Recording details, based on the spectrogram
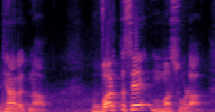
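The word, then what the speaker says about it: वर्त्स्य: और मसूड़ों को संस्कृत में वर्त से बोलते हैं, बहुत सारे वत्सर्य भी बोल देते हैं, लेकिन सही उच्चारण वर्त से होगा, वर्त से।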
